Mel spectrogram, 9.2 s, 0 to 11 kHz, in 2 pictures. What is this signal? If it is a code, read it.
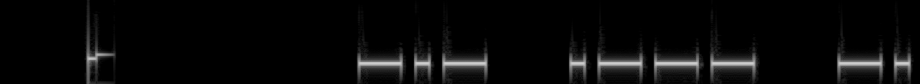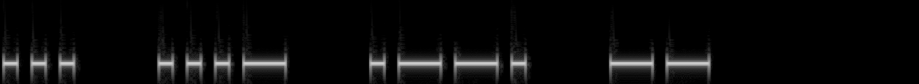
Morse code, heard as a keyed tone, about 17 wpm, spaced as for 12 wpm, 700 Hz. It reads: KJ6VPM
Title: USA Call Signs - 6 Characters - 2x Character Spacing - 17wpm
